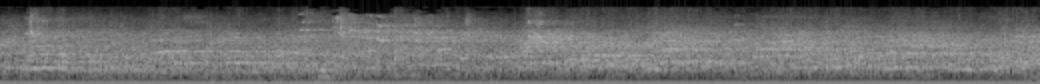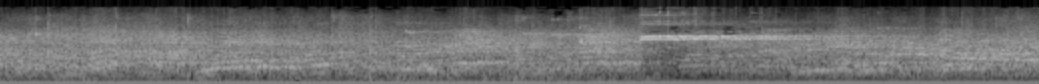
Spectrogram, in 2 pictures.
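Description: Spectators talking in a gymnasium during a basketball game, with the ball bouncing on the hardwood court. A short high referee's whistle sounds near the end.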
